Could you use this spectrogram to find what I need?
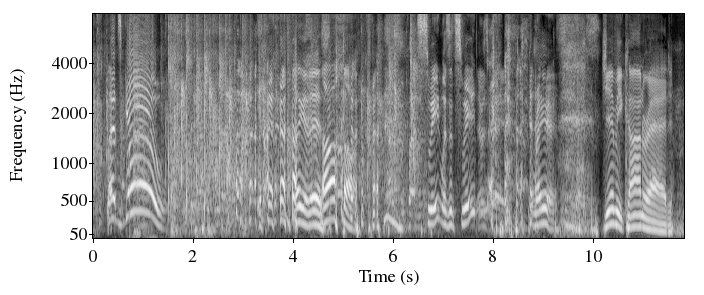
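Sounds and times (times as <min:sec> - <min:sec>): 
people cheering: 0:00.0 - 0:06.8
audience applause: 0:00.0 - 0:06.9
speech: 0:00.3 - 0:11.8
laughter: 0:02.0 - 0:06.9, 0:07.6 - 0:09.9.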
